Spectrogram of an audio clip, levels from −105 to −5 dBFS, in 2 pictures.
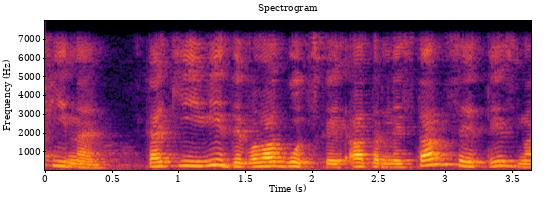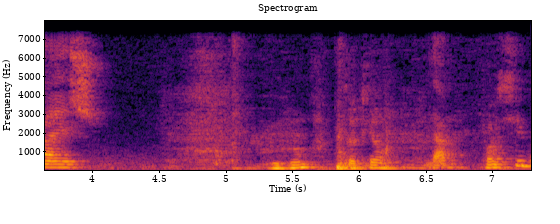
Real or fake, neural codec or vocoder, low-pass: real; none; 7.2 kHz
